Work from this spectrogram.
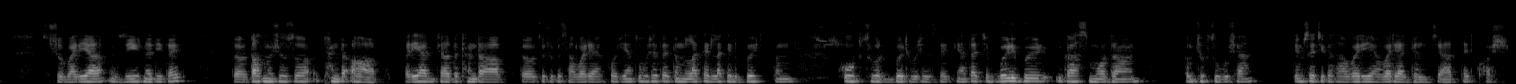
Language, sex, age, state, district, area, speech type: Kashmiri, male, 30-45, Jammu and Kashmir, Kupwara, rural, spontaneous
